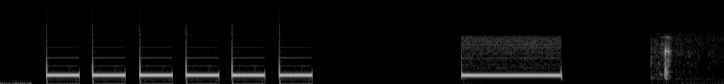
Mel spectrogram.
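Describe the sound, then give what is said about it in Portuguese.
After a dropped telephone call, a steady telephone tone pulses six times in quick, even beeps, then sounds once in a longer sustained burst, followed by a brief click-like noise. No one speaks. “Caiu a ligação, foda.”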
